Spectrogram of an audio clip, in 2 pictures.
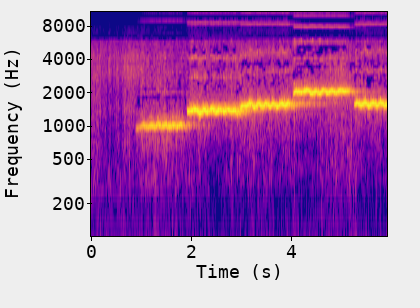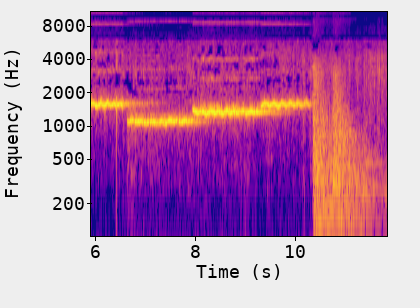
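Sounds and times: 
whistled melody: 0.9s - 10.4s.

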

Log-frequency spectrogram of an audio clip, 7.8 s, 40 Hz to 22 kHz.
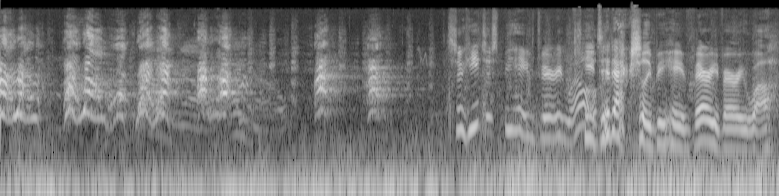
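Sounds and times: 
small white dog yapping frantically at a passing dog: 0.0s - 2.6s, 3.2s - 4.0s
speech: 4.6s - 7.7s.

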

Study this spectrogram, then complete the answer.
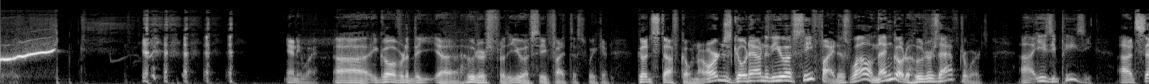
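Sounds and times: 
loud slide whistle gliding upward in pitch: 0.0s - 0.6s
laughter: 0.8s - 2.4s
speech: 2.9s - 11.4s.

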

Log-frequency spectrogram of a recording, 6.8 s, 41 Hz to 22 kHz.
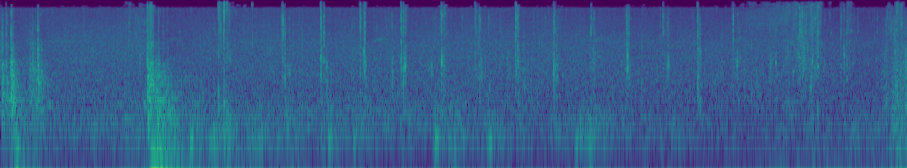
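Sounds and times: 
heavy rain pouring: 0.0s - 6.7s
thump: 1.0s - 1.6s.

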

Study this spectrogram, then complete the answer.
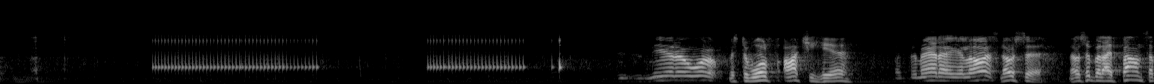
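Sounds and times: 
telephone buzzing tones as call goes through: 1.5s - 3.4s, 4.2s - 5.7s
speech: 7.3s - 8.6s, 9.2s - 11.5s.

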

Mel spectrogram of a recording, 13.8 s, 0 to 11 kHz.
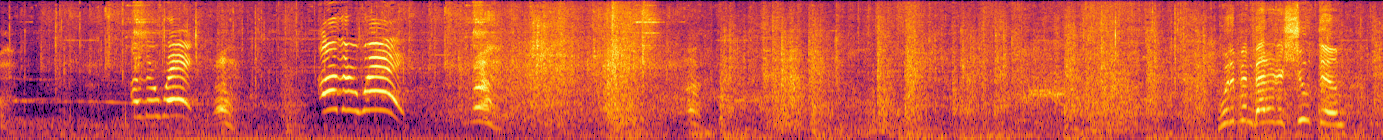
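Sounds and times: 
auto shop garage door hauled open by its chain: 0.0s - 13.8s
speech: 1.4s - 2.5s, 4.7s - 5.2s, 12.2s - 13.6s.

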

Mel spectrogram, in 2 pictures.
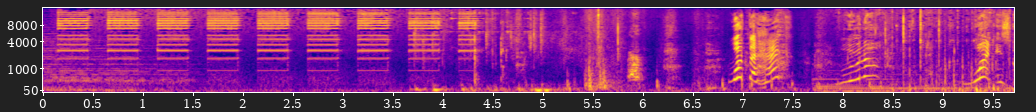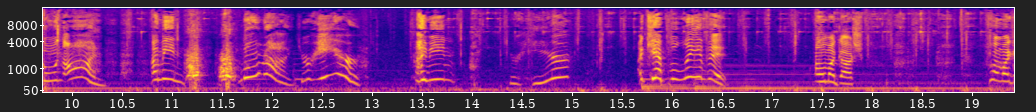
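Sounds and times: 
rapid electronic alarm beeping: 0.1s - 4.8s
dog barking and yelping excitedly: 5.8s - 12.1s, 12.8s - 19.4s
speech: 9.7s - 10.5s, 17.6s - 18.0s, 19.2s - 19.4s.

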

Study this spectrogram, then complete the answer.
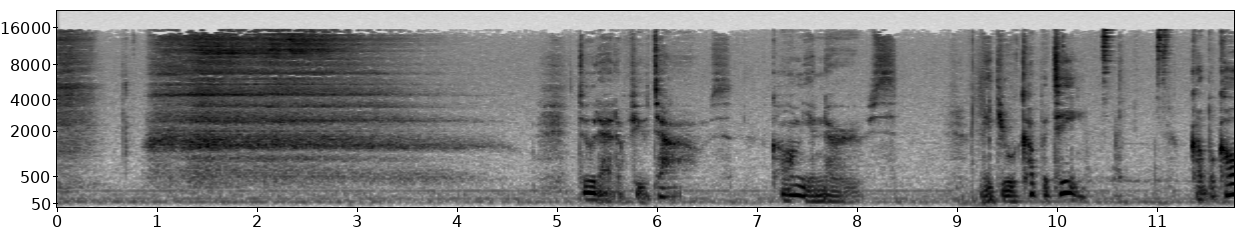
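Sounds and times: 
long slow airy breath: 0.0s - 5.2s
speech: 5.2s - 6.4s, 7.2s - 8.2s, 9.2s - 10.4s, 11.4s - 11.7s.

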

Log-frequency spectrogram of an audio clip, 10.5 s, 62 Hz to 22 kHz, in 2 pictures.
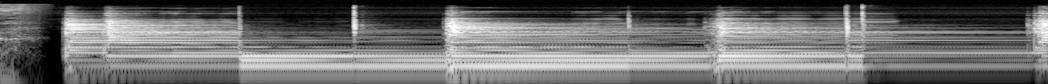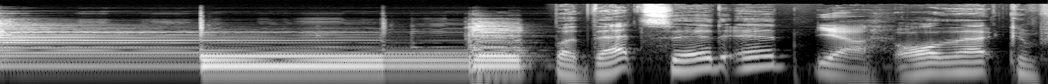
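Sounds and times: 
thin hollow out-of-phase electric guitar on rhythm pickup playing ringing chords: 0.3s - 8.0s
speech: 1.2s - 1.4s, 8.1s - 10.4s.

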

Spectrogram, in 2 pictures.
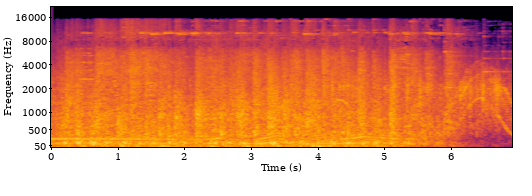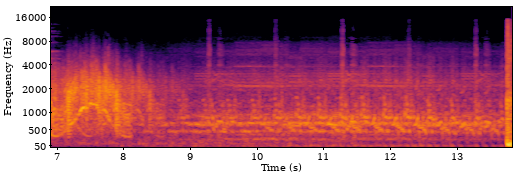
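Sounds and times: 
rock crusher grinding and shattering in a test: 0.0s - 6.6s
wavering warbling tone: 0.4s - 13.7s.

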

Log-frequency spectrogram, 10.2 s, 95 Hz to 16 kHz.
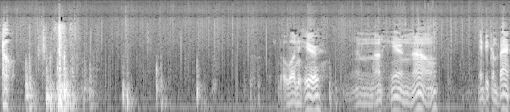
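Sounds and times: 
door rushed and forced open with a heavy crash: 0.8s - 1.7s
speech: 5.9s - 6.6s, 7.5s - 8.8s, 9.6s - 10.1s.

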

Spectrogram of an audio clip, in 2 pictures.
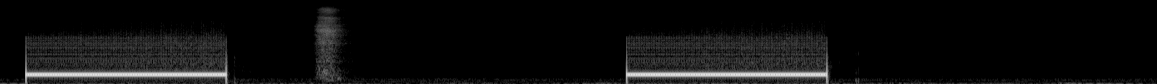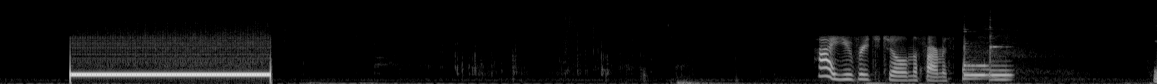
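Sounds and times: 
phone line ringback tone during call transfer to a drugstore chain's corporate office: 0.2s - 2.3s, 6.3s - 8.3s, 12.3s - 14.3s
speech: 20.0s - 21.8s.

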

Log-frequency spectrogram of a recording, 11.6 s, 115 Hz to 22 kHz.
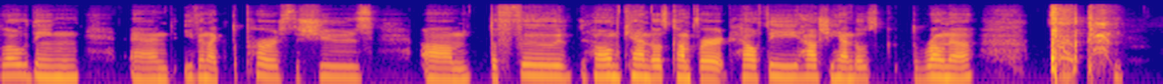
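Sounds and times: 
speech: 0.0s - 11.3s
forceful coughs: 10.5s - 11.2s.

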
